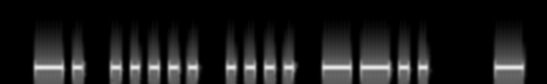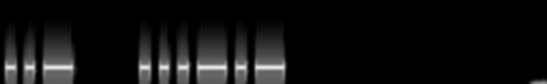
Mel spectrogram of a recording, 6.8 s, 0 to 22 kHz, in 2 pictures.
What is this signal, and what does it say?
Morse code, heard as a keyed tone, about 20 wpm, 700 Hz. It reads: N5HZ TU <SK>
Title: Practice QSO - Exchange 4 - Ending - 20wpm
